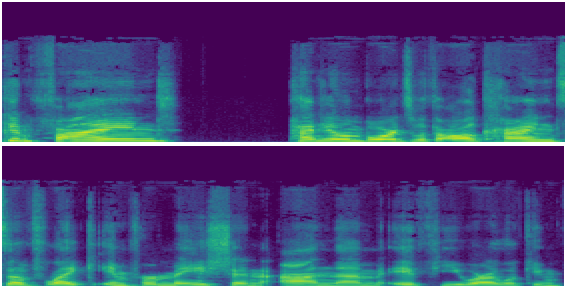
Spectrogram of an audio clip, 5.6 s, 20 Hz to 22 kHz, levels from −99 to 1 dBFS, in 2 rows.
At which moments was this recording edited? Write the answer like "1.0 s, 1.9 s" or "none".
none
